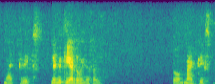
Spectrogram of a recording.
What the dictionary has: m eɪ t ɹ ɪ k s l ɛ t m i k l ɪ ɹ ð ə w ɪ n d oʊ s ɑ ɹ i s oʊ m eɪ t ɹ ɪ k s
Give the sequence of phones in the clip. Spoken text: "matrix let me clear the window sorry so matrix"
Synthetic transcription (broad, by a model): m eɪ t ɹ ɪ k s l ɛ t m i k l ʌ ɹ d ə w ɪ n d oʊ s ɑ i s oʊ m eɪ t ɹ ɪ k s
